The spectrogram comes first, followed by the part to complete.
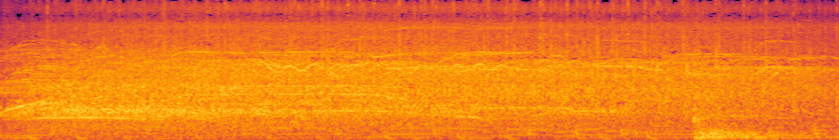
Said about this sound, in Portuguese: Palmas para o nosso convidado.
